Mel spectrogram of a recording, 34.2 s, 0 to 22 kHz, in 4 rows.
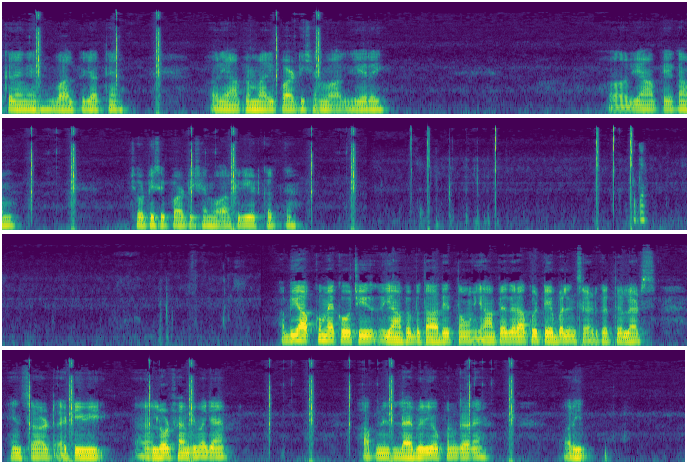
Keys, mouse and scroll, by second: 0.3 click, 2.9-3.6 scroll up 1, 3.6 click, 9.1 click, 13.3 scroll up 1, 13.6 click, 14.9-16.1 drag, 16.4 scroll down 1, 17.3 scroll up 1, 17.5 scroll down 1, 17.7 scroll up 1, 18.1 scroll down 1, 18.3-18.6 scroll up 1, 18.6 scroll down 1, 20.4 scroll up 1, 27.7 click, 32.7-33.6 scroll down 1.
